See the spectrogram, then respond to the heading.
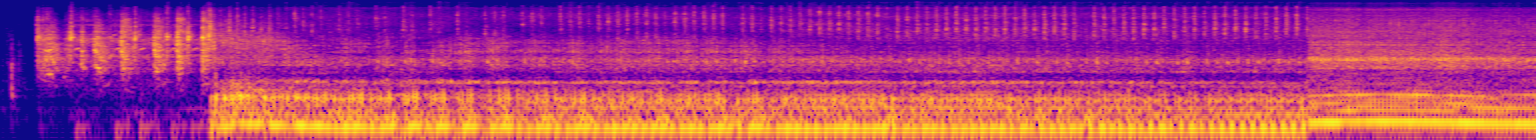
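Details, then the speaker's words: UTV whose drive belt was suspected of slipping: brief cranking, then it catches and settles into a steady even idle with a low hum, clutch side sounds normal; clutches and rollers look fine, belt may just need break-in, normal running. "Huh. Everything looks like it's working fine there. Maybe I was wrong and this belt just needs some breakin time."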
